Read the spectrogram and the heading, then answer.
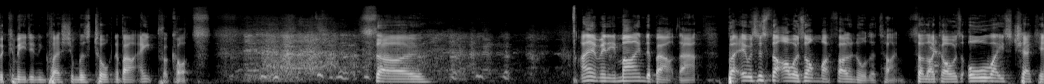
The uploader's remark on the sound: Live at Soho Theatre. Recorded by Soho Theatre.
